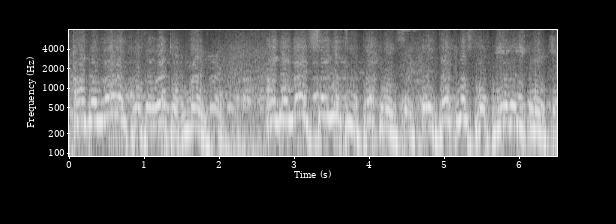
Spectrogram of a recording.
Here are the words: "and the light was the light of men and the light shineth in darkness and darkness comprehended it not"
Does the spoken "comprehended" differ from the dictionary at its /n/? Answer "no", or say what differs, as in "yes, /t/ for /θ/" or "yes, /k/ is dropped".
yes, /n/ is dropped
